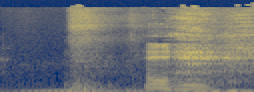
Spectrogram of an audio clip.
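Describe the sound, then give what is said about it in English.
A person imitates a single snore with their voice: a rough, snorting inhale followed by a drawn-out voiced exhale, fairly loud, with nothing else around it. “he's snoring while meditating.”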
